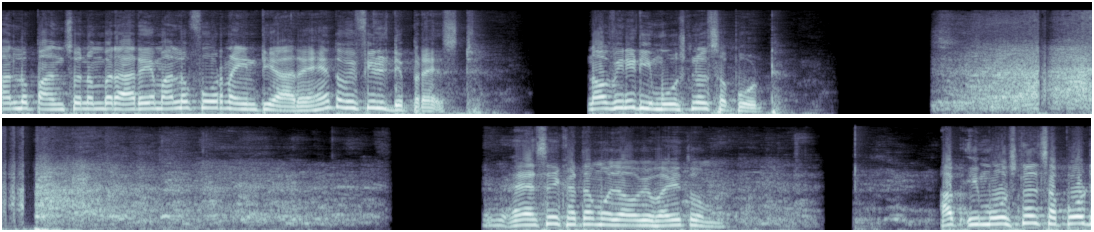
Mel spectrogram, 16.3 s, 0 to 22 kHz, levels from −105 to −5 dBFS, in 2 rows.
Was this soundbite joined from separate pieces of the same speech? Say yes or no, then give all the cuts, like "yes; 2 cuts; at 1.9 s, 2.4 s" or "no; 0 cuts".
no; 0 cuts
